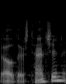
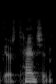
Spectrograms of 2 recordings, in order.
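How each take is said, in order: First: TENSION lifted into a question; questioning echo. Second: Higher, softer statement; matter-of-fact retold claim. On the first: Retold or imitated. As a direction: echo it back, rising on "tension". Echoes her words as a question. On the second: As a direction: state it lightly in her voice, as retold. Retelling her statement, then echoed.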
